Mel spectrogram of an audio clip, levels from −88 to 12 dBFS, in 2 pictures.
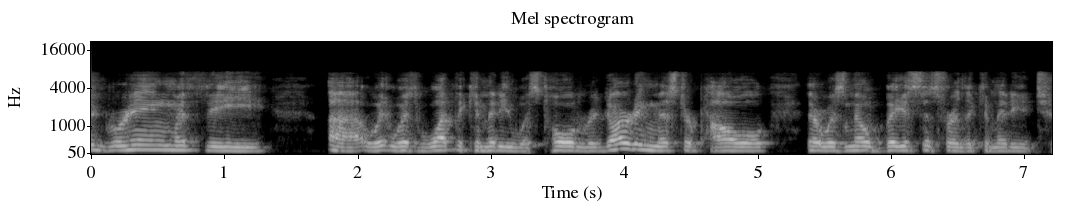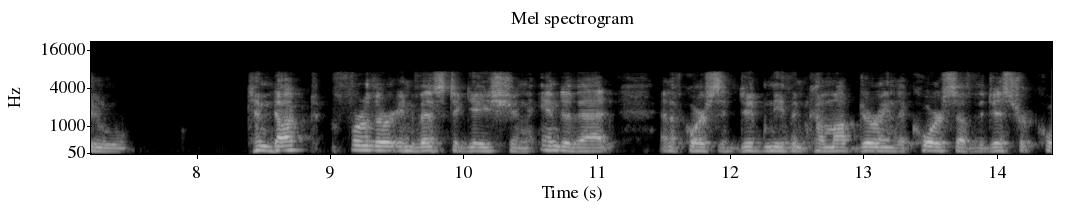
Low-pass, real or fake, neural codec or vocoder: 7.2 kHz; fake; codec, 16 kHz, 4.8 kbps, FACodec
